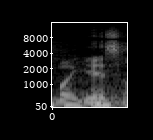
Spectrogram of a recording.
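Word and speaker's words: Brengues: Cher Bringue, hein, on dit Bringue, Bringue ? Bringue. Ouais. Il y a des petits pièges. B-R-E-N-G-U-E-S. On ne prononce pas le S ? Non plus. Voilà.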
